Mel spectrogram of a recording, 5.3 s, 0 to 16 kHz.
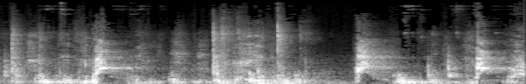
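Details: Siberian huskies at a dinner party on August 30, 2022, giving sharp, loud barks near 1, 3.6 and 4.8 seconds over a steady background of lower dog vocalizing and rustling.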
